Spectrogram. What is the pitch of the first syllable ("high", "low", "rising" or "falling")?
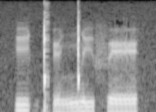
high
